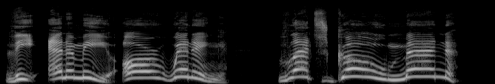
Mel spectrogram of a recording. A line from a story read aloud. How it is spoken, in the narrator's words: shouted Arthur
